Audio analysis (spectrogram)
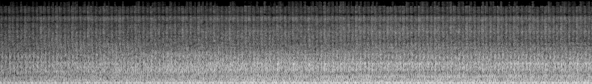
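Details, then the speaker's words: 2006 Jeep Liberty 2.8 CRD turbocharged, intercooled diesel 4x4, all stock with catalytic converter and muffler, no warning lights: steady, even diesel clatter at idle with no misses, knocks or surges. Normal diesel idle. "it's turbocharged and intercooled go around back here and let you hear the exhaust like I said it's all stock you still got your catalytic converter and muffler on it"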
